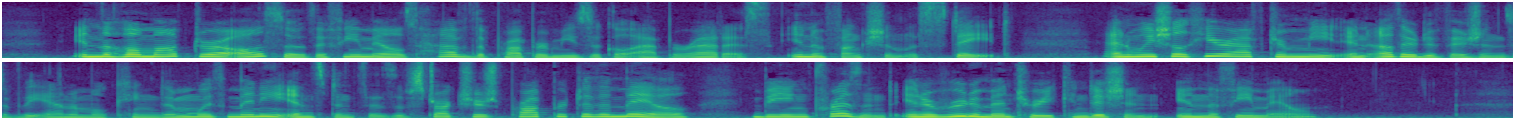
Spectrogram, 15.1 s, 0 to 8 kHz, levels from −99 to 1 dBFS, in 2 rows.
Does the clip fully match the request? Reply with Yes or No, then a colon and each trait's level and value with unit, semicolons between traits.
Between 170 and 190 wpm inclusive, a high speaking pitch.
Yes: average, 180 wpm; high, 215 Hz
